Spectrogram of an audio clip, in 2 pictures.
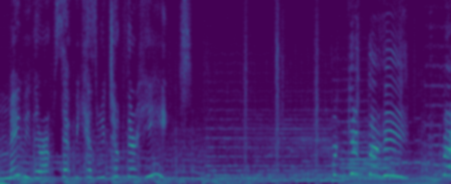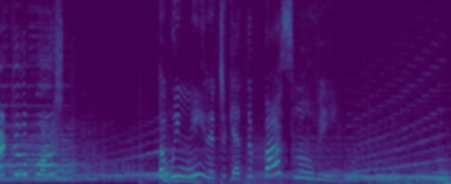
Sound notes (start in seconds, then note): none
